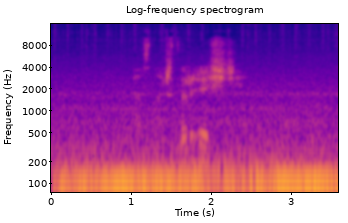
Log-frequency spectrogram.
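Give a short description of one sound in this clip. A man speaks casually into a microphone.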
